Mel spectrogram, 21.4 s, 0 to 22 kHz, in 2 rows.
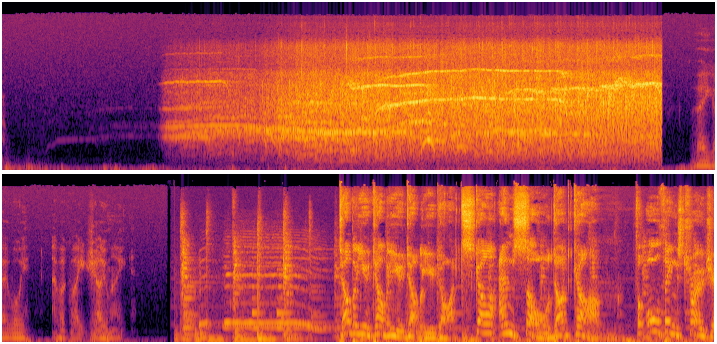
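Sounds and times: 
crowd clapping: 2.4 - 9.9
whistles: 2.4 - 9.9
speech: 13.3 - 14.3, 15.8 - 21.3.

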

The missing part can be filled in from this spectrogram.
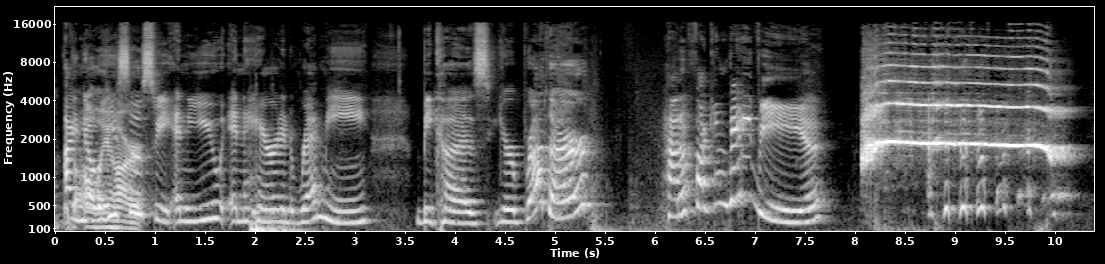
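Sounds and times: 
faint lower vocal sounds murmuring: 0.2 - 0.9
speech: 0.2 - 8.3
short shrill scream turned away from microphone: 8.1 - 10.2.

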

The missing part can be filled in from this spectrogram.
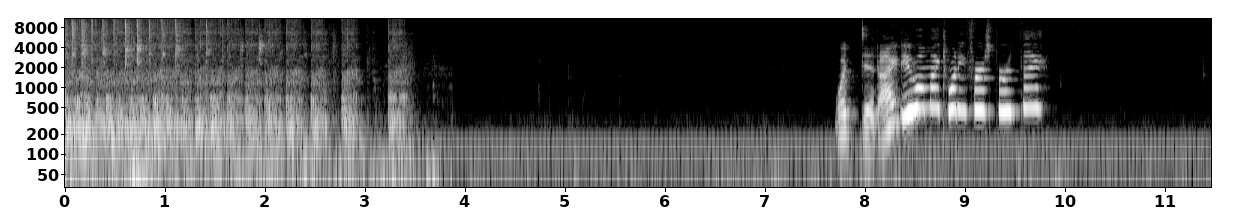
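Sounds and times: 
prize wheel spinning with ratcheting clicks: 0.0 - 3.5
speech: 7.7 - 9.9.

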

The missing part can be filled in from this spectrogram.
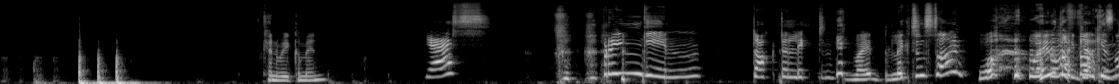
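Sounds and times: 
knocking on a door: 0.3 - 1.7
speech: 2.6 - 3.4, 4.2 - 5.0, 5.6 - 11.1.

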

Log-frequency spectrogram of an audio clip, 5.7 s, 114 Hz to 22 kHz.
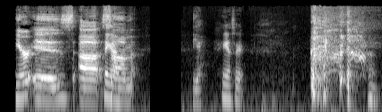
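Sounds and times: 
speech: 0.2 - 2.1, 2.9 - 3.7
person coughing: 4.7 - 5.7.

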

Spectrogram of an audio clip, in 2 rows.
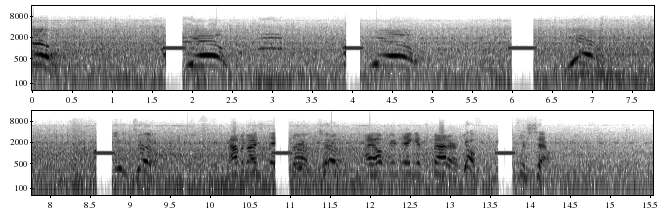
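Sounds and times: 
truck engine rumbling while idling and moving: 0.0 - 15.5
truck backup beeper beeps: 1.6 - 2.0, 3.9 - 4.2, 6.0 - 6.3, 8.6 - 9.1, 10.4 - 11.3, 13.5 - 14.0
speech: 10.2 - 14.4.

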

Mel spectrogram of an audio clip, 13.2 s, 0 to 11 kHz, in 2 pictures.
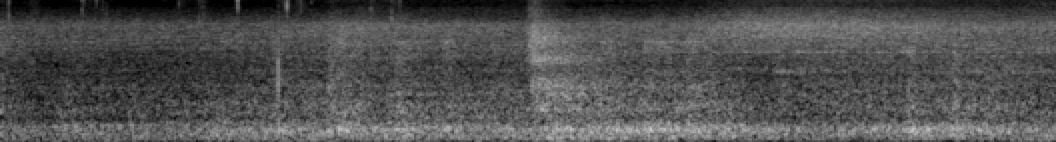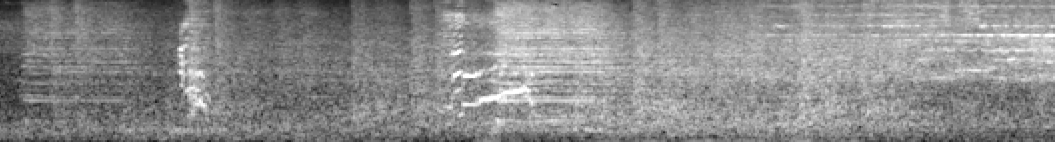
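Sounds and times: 
train rolling along the rails: 0.0 - 13.1
high metallic squeals from the train wheels: 12.1 - 13.1.

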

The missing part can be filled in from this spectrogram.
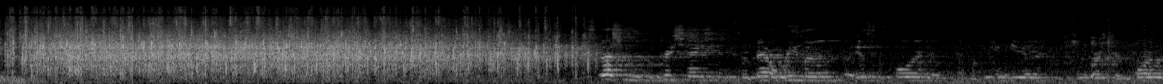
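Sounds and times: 
large audience applauding a G League team: 0.0 - 6.0
speech: 6.1 - 11.6.

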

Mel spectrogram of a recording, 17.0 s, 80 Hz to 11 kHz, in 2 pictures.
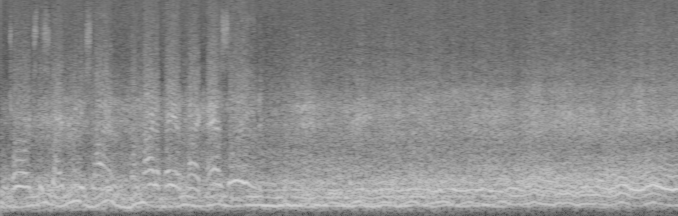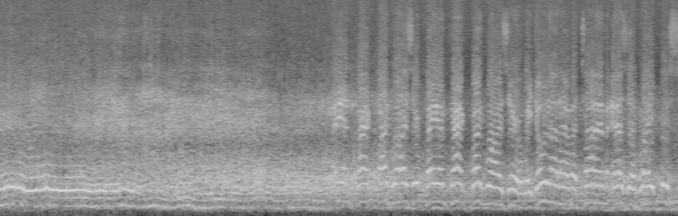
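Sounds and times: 
racing hydroplane boats roaring past: 0.0 - 16.9
speech: 0.4 - 4.9, 13.3 - 16.9.

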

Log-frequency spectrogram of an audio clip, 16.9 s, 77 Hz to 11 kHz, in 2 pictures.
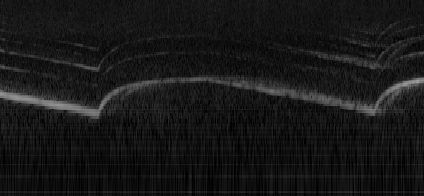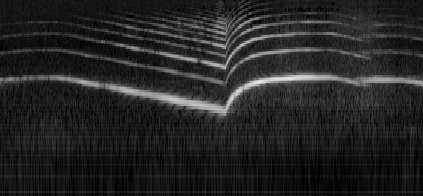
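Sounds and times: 
faint low rumble of traffic: 0.0 - 16.9
police siren wailing: 0.0 - 16.9.

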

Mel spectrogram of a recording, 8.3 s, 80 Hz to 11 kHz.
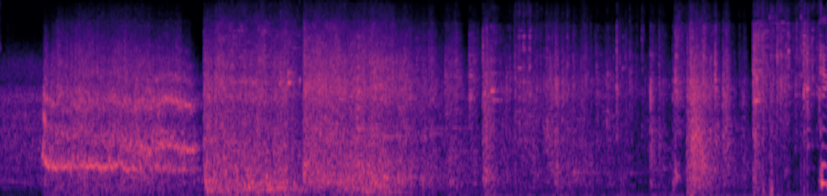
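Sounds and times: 
car tires screeching in a long skid: 0.0 - 4.5
heavy car crash: 1.9 - 8.2
glass breaking and clattering: 2.0 - 8.2
metal crunching: 2.0 - 8.2.

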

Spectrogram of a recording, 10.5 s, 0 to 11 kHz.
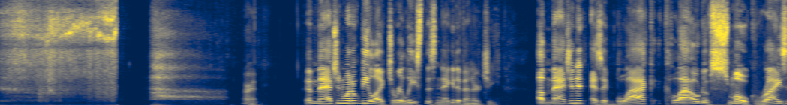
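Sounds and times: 
deep belly breath in and out: 0.0 - 3.1
speech: 3.3 - 10.4.

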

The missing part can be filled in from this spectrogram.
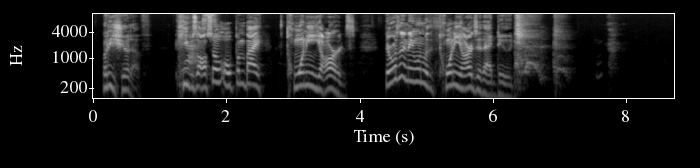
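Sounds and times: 
speech: 0.2 - 6.5
person coughing: 6.3 - 7.9.

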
